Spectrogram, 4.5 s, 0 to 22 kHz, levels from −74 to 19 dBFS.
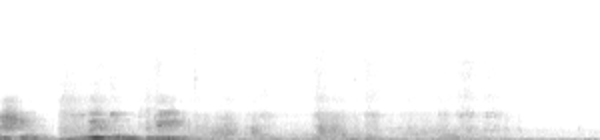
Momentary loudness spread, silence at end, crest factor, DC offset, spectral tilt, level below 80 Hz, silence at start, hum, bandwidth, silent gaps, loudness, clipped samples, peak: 25 LU; 0 s; 22 dB; under 0.1%; -6 dB/octave; -38 dBFS; 0 s; none; 12 kHz; none; -25 LUFS; under 0.1%; -8 dBFS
